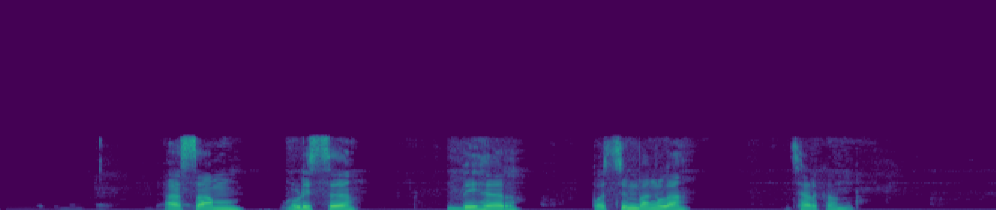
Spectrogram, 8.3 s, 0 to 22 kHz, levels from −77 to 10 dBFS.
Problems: none marked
